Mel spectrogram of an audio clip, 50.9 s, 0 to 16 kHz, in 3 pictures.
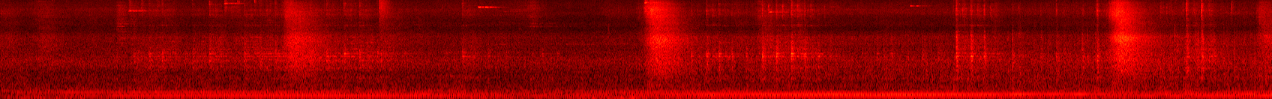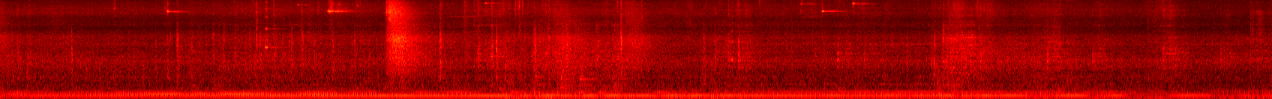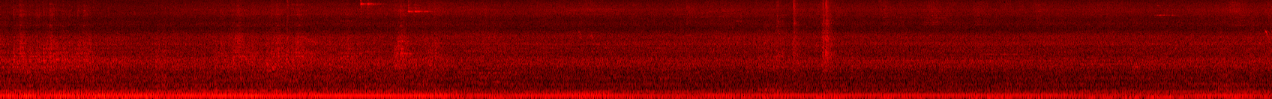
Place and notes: Engineering Noise, Zoom H4n+ Rode NT4
New Taipei City, Taiwan, June 2012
